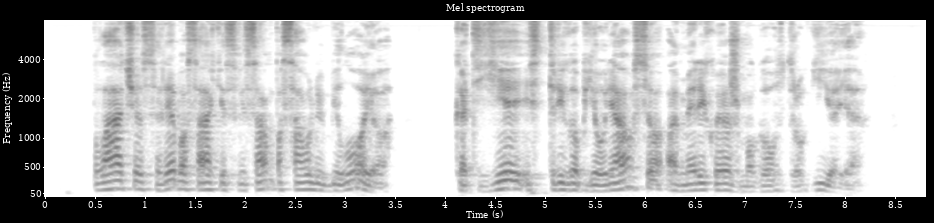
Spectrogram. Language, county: Lithuanian, Kaunas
